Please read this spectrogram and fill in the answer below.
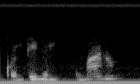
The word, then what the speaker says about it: continuum humanum: Y yo lo que digo que, bueno, acá hubo un continuo humanum, sería un continuum humanum, se dice así en latín, sí.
